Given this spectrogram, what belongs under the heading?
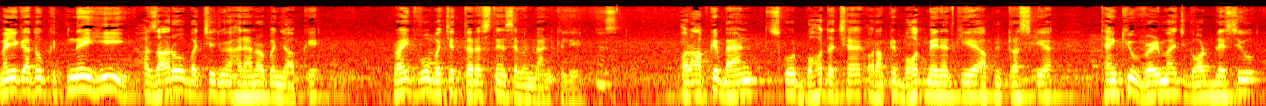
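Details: Adult man speaking; normal fluent speech.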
